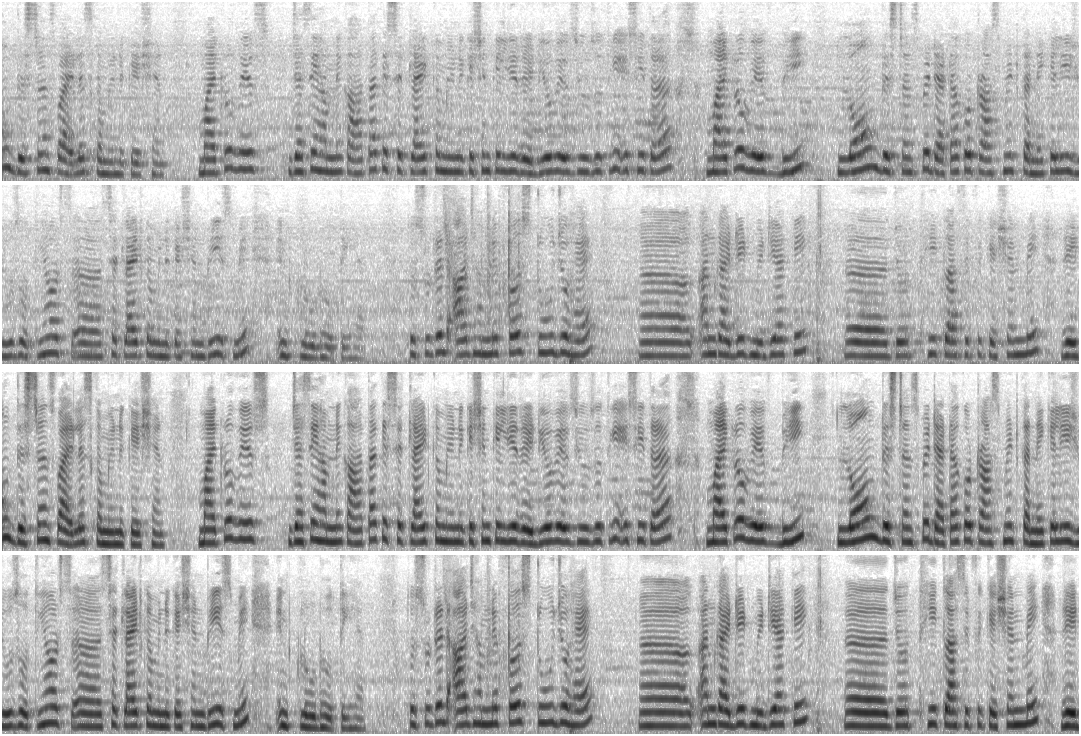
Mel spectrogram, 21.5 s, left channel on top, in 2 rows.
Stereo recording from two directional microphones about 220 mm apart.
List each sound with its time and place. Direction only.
0.2 s a woman's voice: 45° right (ahead or behind)
14.8 s a woman's voice: 35° right (ahead or behind)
